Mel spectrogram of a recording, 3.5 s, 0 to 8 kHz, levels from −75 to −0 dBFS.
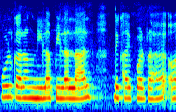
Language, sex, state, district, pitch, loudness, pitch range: Hindi, female, Jharkhand, Garhwa, 260 Hz, -14 LUFS, 255-270 Hz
